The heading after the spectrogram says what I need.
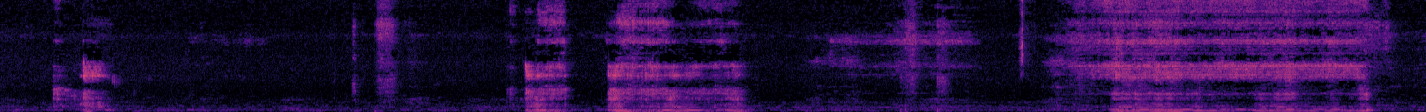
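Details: A pit bull/bulldog puppy snoring while trying to sleep: irregular bursts of low, rattling snoring and snorting breaths with quiet stretches between them.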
